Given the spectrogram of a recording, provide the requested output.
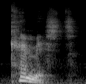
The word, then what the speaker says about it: chemist: stomach ache architect and chemist they have a CH which is pronounced like a k stomach a stomach a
